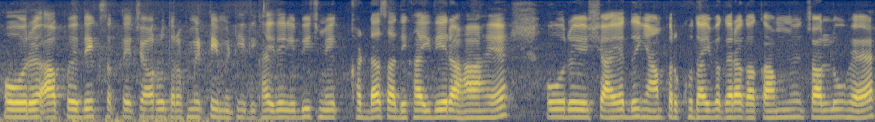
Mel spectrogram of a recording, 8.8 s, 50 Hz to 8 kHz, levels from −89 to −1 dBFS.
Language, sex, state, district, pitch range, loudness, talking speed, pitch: Hindi, female, Haryana, Jhajjar, 170-185 Hz, -15 LUFS, 210 wpm, 180 Hz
